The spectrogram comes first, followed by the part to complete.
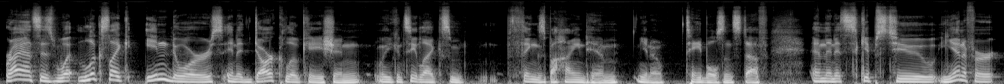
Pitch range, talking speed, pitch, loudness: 105-145 Hz, 185 wpm, 115 Hz, -14 LUFS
